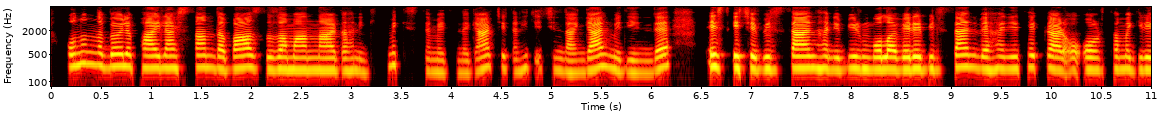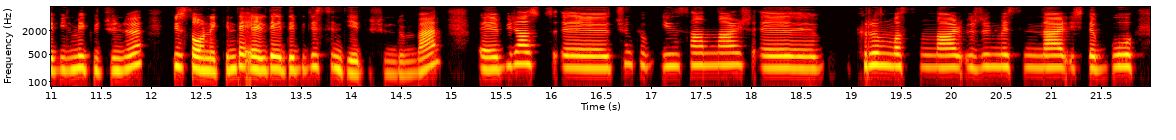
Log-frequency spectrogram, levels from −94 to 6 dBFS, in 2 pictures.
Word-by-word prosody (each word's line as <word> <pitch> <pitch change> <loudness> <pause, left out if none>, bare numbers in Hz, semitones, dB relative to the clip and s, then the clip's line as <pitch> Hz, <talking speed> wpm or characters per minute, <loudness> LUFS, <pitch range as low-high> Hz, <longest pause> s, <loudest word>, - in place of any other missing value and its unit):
onunla, 265 0 -2
böyle, 250 0 +3
paylaşsan 230 0 +1
da 215 -1 0
bazı 230 -1 +2
zamanlarda, 205 -1 +2
hani, 195 -2 -8
gitmek 260 +9 -11
istemediğinde, 180 -2 -13
gerçekten 215 +1 -3
hiç 220 +2 -11
içinden 190 -4 -7
gelmediğinde 205 -1 +1 0.4
es 245 0 +4
geçebilsen, 225 0 +4
hani, 210 -2 -2
bir 225 0 0
mola 210 -1 +4
verebilsen 220 +3 +2
ve, 215 - +2
hani, 215 +1 -3
tekrar 230 -3 +2
o 200 0 -3
ortama 210 +1 -2
girebilme 210 +2 -1
gücünü 210 +4 -2 0.3
bir 250 - +1
sonrakinde 215 0 +2
elde 215 0 +4
edebilirsin 215 +2 -3
diye 175 -2 -3
düşündüm 170 -1 -15
ben. 265 +11 +2 0.4
Eee, 215 0 0
biraz, 285 +2 0 0.2
eee, 225 -1 +1
çünkü 280 -1 -13
insanlar, 270 +1 -3
eee, 225 -1 0 0.4
kırılmasınlar, 250 -3 -1
üzülmesinler, 235 0 -2
işte, 225 0 -6
bu, 245 0 0
225 Hz, 115 wpm, -22 LUFS, 205-240 Hz, 0.4 s, es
